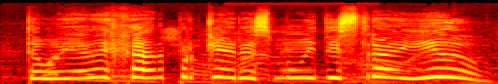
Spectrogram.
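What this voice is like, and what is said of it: Man putting on a female voice. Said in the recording (Spanish): “voy a hacer voz femenina”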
